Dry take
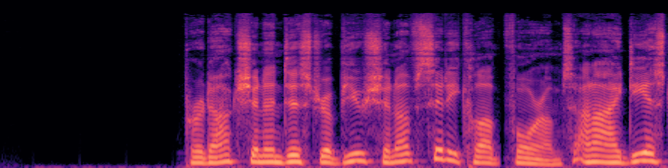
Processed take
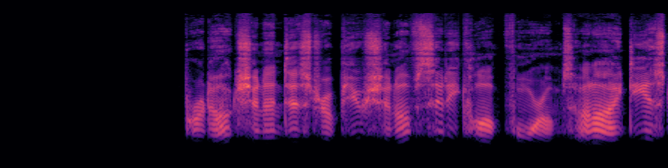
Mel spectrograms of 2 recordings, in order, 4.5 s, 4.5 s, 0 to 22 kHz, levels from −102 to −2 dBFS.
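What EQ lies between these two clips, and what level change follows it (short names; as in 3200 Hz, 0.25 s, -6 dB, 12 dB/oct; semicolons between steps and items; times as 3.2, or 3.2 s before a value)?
steep high-pass 900 Hz 96 dB/oct; -6.5 dB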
